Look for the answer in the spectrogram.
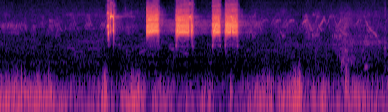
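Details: Kala teetar, a Gangas Laka cross black francolin described as extra large, giving a loud rasping call: a short click, then four harsh grating bursts in quick rhythm. Faint low background noise is heard.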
